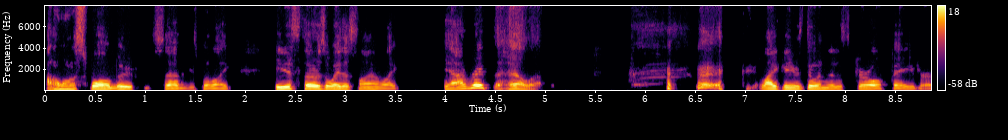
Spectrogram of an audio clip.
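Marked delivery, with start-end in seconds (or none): 4.0-6.8 put-on casual, tossed-off Brooklyn accent, pitched up. Recounting a throwaway line from a seventies movie, quoting the character in a Brooklyn accent. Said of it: "He had like this Brooklyn accent".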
